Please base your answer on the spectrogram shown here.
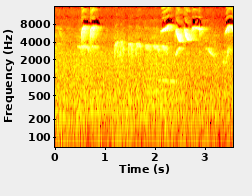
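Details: Javan grey-throated white-eye singing in the rain: short buzzy trills alternate with piercing very high whistles, phrases spaced by brief gaps, over an even hiss of falling rain.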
